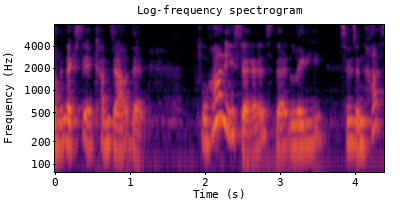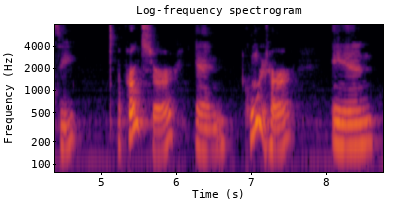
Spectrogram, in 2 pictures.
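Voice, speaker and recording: Woman, hoarse from a cold, creaky voice, mid-pitched, casual opinion vlog, phone recording. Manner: chatty, rambling, opinionated. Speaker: commentary vlogger.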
